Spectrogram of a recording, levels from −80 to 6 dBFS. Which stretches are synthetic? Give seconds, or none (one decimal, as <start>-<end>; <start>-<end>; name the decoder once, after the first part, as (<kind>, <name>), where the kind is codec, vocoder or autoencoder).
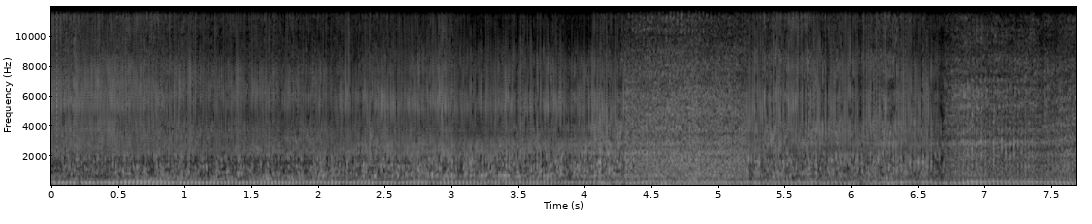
0.0-4.3 (vocoder, BigVGAN v2); 5.2-6.7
